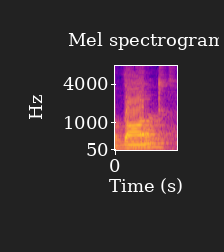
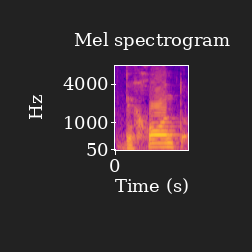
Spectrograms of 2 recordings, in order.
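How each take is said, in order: First: The name is said with a silent H. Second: The name is said with an H sound.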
